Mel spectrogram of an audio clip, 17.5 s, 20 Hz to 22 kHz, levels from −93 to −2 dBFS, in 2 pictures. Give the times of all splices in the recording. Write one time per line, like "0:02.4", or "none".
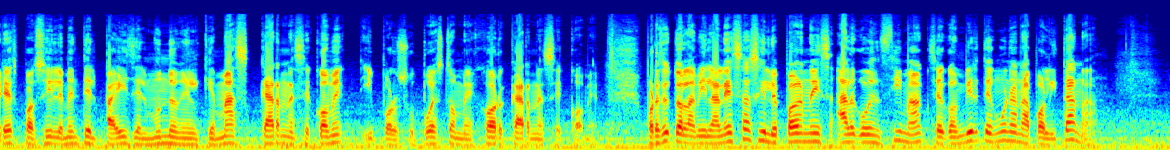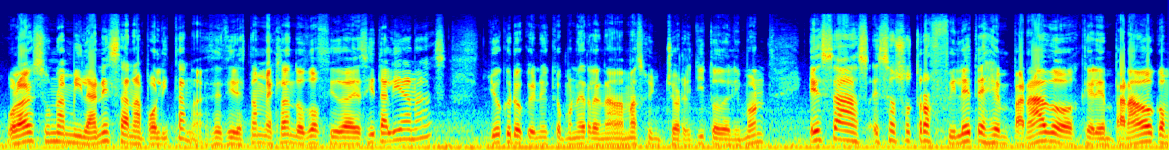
0:06.9
0:12.4
0:14.8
